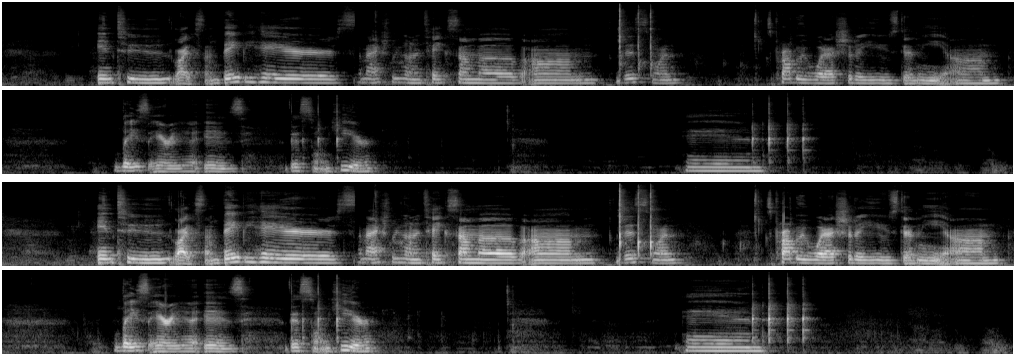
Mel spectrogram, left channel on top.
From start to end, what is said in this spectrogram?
into like some baby hairs. I'm actually going to take some of this one. It's probably what I should have used in the lace area, is this one here. And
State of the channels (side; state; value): left; quieter; 6.4 dB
